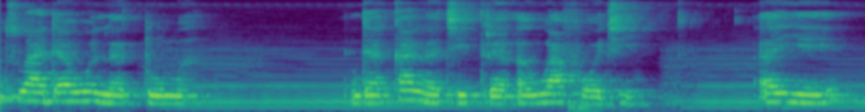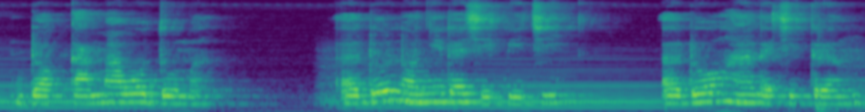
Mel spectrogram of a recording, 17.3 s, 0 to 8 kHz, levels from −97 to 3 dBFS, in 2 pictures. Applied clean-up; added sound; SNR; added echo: none; Bowed string instrument; 18 dB; reverberation time 0.8 s.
